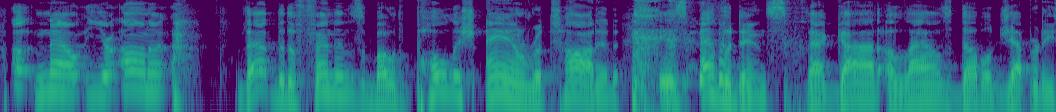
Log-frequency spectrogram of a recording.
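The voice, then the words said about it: Put-on Louisiana accent. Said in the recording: “you nailed the Louisiana accent too”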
